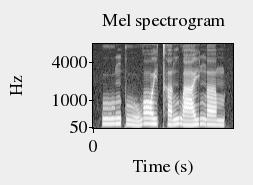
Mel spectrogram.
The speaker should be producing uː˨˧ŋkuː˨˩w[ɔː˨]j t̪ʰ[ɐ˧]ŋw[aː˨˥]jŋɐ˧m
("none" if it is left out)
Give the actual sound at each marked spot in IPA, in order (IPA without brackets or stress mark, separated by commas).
ɔː˧, ɐ˨˥, aː˨˥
